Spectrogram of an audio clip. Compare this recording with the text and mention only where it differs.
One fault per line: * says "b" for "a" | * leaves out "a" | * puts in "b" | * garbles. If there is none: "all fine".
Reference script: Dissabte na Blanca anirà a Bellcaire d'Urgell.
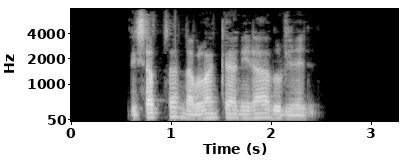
* leaves out "Bellcaire"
